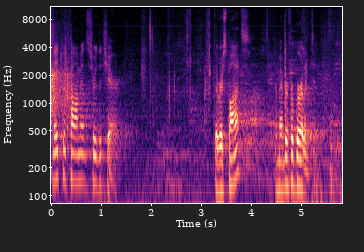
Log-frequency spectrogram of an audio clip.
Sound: some Applause

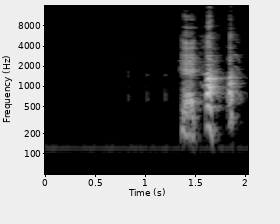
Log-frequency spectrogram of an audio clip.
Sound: laughs

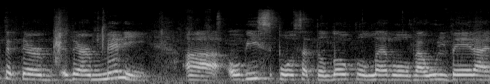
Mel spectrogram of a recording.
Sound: spanish

